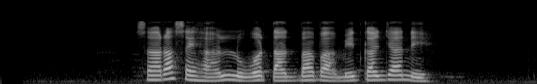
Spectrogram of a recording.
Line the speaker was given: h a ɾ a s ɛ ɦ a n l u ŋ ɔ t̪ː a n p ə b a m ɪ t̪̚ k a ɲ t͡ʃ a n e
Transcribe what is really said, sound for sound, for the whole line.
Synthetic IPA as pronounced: s a ɾ a s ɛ ɦ a n l u ŋ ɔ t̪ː a n p a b a m ɪ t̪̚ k a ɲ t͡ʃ a n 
